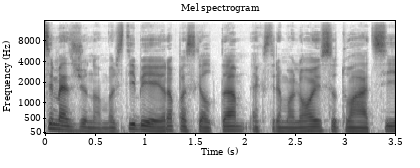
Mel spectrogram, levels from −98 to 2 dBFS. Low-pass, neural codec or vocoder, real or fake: 14.4 kHz; vocoder, 44.1 kHz, 128 mel bands every 512 samples, BigVGAN v2; fake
